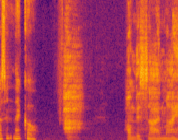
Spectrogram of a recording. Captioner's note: quietly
